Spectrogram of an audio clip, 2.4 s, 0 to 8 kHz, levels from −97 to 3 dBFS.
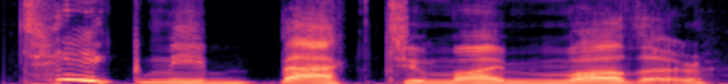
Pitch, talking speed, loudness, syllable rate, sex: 180 Hz, 150 wpm, -16 LUFS, 3.8 syllables/s, male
